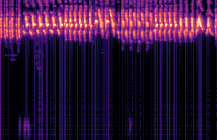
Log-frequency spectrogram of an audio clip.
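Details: A hooded siskin (Spinus magellanicus) sings a fast, continuous twittering song of high, thin chirps and trills, rambling without pause through the whole stretch.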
